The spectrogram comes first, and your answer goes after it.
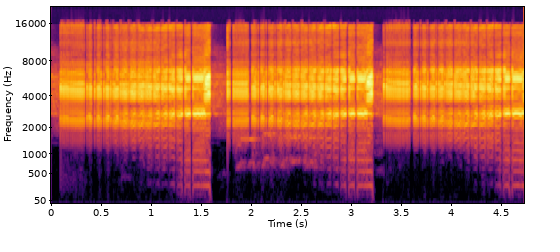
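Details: Shrill pulsing buzz of a male cicada, three loud rasping bursts separated by brief silent breaks.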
